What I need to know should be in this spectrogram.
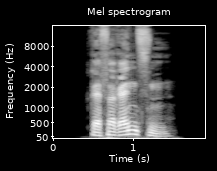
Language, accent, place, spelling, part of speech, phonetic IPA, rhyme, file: German, Germany, Berlin, Referenzen, noun, [ʁefəˈʁɛnt͡sn̩], -ɛnt͡sn̩, De-Referenzen.ogg
- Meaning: plural of Referenz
